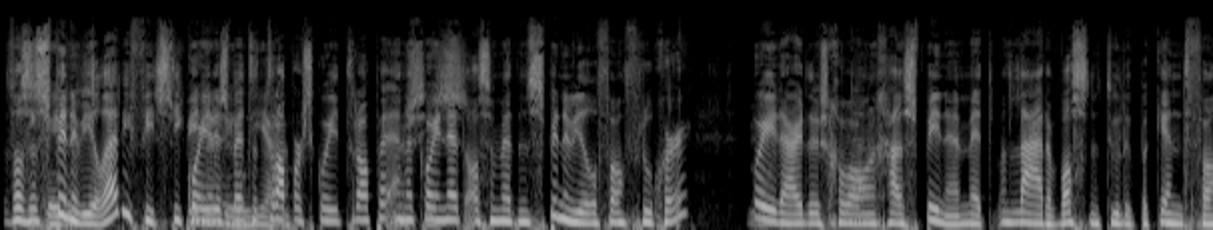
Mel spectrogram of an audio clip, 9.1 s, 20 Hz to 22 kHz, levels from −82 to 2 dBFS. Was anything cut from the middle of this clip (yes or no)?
no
